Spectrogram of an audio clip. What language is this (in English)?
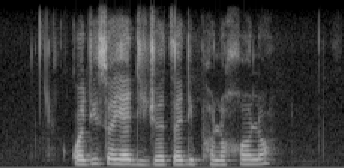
Tswana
